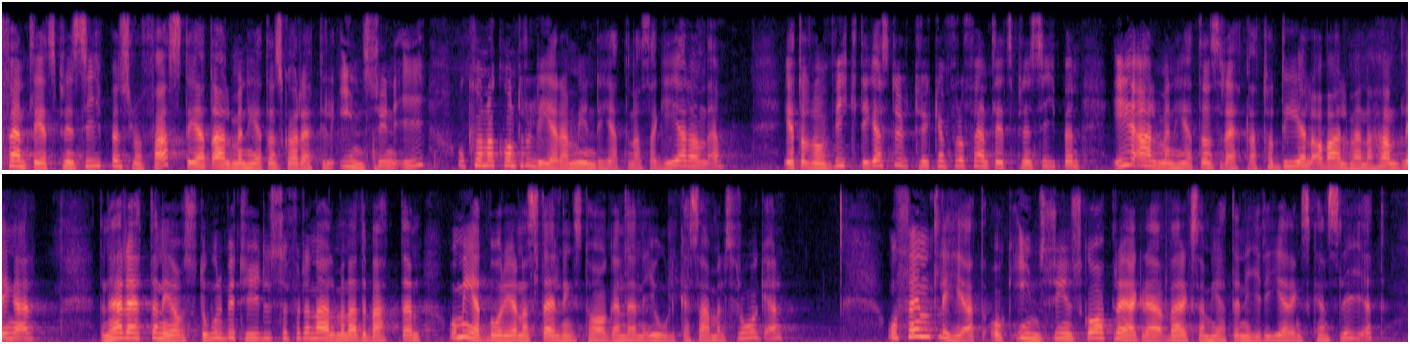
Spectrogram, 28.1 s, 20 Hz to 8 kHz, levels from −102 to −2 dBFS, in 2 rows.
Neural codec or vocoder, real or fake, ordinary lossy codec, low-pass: none; real; none; 7.2 kHz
